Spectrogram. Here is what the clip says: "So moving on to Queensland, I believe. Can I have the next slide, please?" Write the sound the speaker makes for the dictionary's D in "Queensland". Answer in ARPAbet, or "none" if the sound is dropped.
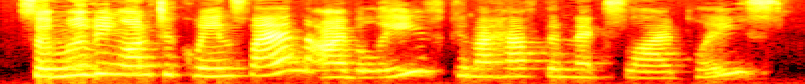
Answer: D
